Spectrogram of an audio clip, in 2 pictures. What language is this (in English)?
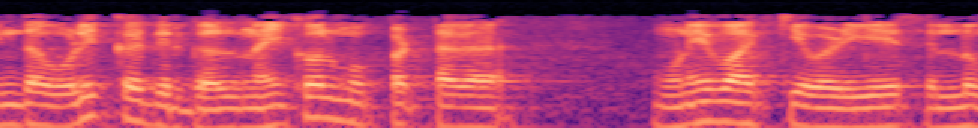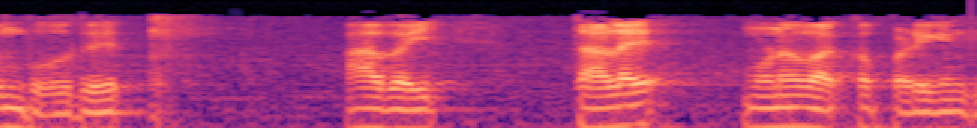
Tamil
